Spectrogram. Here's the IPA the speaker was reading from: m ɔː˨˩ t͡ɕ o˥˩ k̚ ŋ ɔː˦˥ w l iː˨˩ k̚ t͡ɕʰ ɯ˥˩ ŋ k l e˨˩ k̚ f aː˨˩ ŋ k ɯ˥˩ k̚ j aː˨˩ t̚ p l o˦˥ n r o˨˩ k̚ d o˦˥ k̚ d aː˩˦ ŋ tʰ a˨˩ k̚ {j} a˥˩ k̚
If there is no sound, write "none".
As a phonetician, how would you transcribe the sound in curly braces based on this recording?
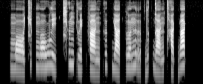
w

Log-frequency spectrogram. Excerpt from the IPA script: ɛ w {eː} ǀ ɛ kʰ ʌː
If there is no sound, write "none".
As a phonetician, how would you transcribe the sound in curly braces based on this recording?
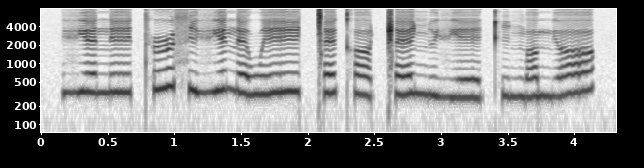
eː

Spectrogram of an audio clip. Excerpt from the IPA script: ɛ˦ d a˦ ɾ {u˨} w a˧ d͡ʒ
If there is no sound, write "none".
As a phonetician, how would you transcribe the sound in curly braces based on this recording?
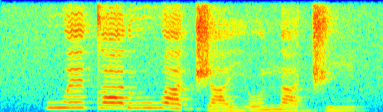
u˦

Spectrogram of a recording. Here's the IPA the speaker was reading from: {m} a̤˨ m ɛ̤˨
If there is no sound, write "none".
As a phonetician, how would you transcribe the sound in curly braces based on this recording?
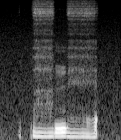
p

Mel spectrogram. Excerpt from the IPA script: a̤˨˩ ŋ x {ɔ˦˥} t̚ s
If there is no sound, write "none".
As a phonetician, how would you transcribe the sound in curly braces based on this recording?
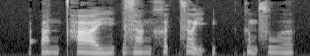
ə˦˥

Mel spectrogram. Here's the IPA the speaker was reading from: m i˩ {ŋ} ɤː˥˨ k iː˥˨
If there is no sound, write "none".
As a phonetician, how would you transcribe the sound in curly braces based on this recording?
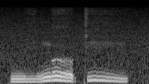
ŋ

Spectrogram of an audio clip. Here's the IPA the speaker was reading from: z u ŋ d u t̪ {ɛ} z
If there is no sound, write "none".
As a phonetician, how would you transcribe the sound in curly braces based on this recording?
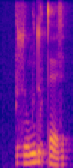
ɛ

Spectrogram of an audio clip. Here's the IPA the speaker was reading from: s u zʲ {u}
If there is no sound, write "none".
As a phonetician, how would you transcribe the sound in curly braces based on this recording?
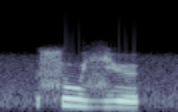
ø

